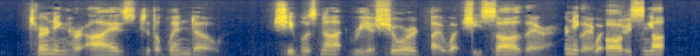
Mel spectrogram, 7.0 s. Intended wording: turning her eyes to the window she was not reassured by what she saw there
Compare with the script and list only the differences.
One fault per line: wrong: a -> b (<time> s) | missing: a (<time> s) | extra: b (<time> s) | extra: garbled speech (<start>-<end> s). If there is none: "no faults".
extra: garbled speech (5.6-6.6 s)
